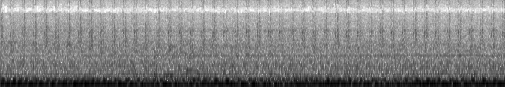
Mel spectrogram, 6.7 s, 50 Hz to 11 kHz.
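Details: Truck at idle, cool 61°F morning, oil pressure still good: light, quick ticking at about three per second that slows as it runs; owner suspects oil-related or the power steering pulley, also heard on takeoff and stopping.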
